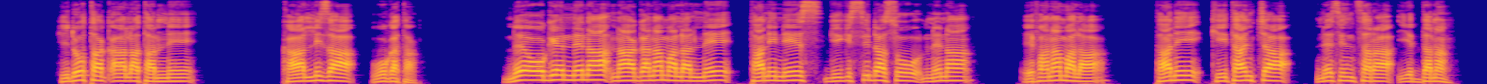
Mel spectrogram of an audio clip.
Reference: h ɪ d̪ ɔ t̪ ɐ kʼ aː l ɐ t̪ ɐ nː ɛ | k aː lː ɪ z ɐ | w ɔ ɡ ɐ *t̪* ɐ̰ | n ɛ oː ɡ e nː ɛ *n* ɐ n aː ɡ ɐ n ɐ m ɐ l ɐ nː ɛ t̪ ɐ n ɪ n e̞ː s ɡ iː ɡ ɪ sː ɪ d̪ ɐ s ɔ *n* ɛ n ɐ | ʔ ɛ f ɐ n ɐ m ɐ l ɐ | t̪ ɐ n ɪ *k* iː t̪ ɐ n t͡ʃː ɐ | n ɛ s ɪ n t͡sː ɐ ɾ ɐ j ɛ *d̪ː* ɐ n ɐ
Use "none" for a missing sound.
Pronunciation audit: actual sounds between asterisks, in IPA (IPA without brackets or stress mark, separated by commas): t̪, n, n, k, d̪ː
